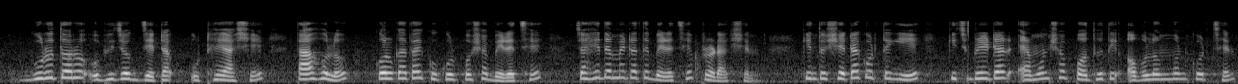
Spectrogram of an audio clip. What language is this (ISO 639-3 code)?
ben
